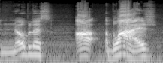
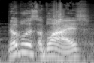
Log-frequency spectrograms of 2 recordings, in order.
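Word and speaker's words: Noblesse Oblige: in that last video the noblest oblige nobleus oblige that's how you say it uh it drops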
